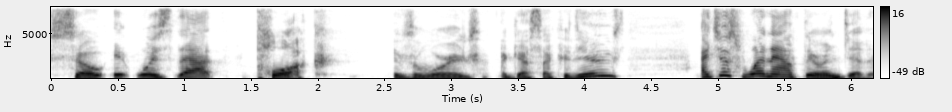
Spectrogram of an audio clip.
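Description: Slowish and with a Brooklyn accent, a woman speaks with very wide pitch swings. The sound is dry and close with no echo, very clean over a silent background. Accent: New York (Brooklyn). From US Northeast, Williamsburg, Brooklyn, New York. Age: 80s+. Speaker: sex and dating coach. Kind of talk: casual chat.

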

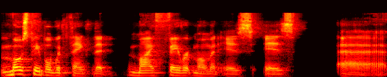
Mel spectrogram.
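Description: Against a quiet background, a man speaks fairly slowly at a fairly low pitch with very wide pitch swings. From international upbringing, third culture kid. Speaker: voice actor. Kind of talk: casual interview. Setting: video call. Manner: halting, many repetitions.

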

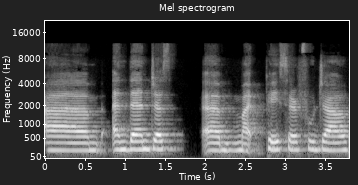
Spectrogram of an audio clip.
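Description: A woman's medium-pitched, monotone, flat voice at a very slow pace over a quiet background. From Hungary, Budapest. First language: Hungarian. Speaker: ultrarunner. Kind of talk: interview.

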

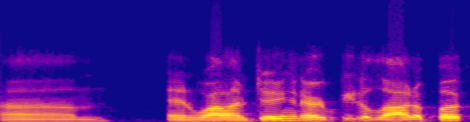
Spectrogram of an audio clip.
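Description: A woman with an American accent, very deep and low in pitch, at a moderate pace, in a dry, close sound with no echo. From US South, Charleston, South Carolina. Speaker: novelist. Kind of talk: radio interview.

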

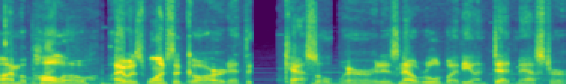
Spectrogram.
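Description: A man puts on a character voice at a medium pitch, delivered in a flat monotone. He keeps a moderate pace while faint music plays in the background. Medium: actual play. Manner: wary, solemn.

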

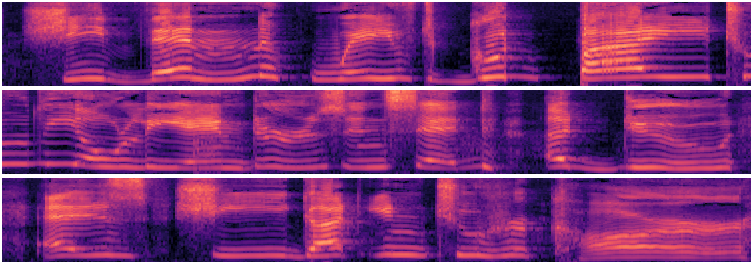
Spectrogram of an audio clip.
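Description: A put-on character voice, female-sounding and high-pitched for a woman, speaks at a very slow pace. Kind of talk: affected, precise. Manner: over-enunciating every word.

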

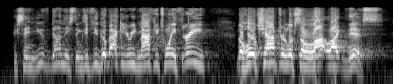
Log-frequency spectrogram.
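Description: Noticeable background noise sits behind a man with a high pitch. He speaks at a moderate pace, with fairly even intonation and big swings in loudness. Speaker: guest speaker leading a Bible study. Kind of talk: Bible teaching, interactive sermon. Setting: church room with audience, microphone.

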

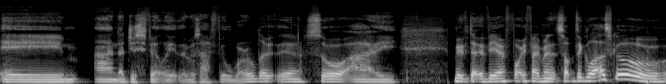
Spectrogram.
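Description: In a Scottish accent, a dark, mellow voice shows ordinary pitch variation on a very clean recording with a silent background. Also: man, medium pitch for a man, moderate pace. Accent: Scottish (Ayrshire). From Scotland, Ayr. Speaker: content creator. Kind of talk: casual interview.

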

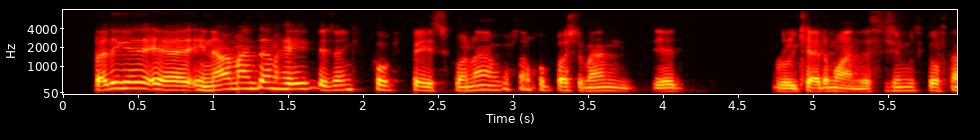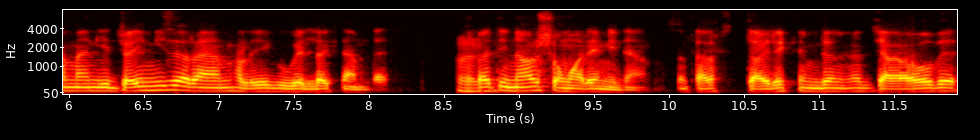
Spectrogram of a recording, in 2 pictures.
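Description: Intonation rises and falls in a lively way. The man speaking moves at a very fast pace. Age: 30s. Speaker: tech engineer and podcaster. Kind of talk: casual chat.

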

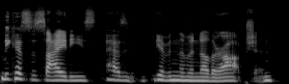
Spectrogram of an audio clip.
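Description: An ordinary speaking voice: a woman with an American accent talks at a fairly quick pace at medium pitch with ordinary pitch variation, the sound dry and close with no echo. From Ohio. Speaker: podcast panelist and intro voice. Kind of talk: casual chat.

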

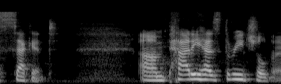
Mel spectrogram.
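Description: A woman speaks in a normal speaking voice. Her pace is fairly quick and her pitch is medium. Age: 40s. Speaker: novelist. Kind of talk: interview. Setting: video call.

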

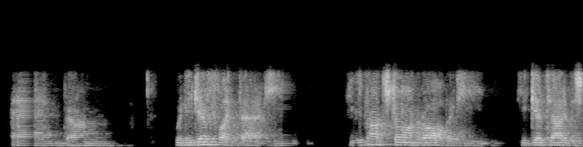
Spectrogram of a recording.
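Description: There is audible room echo around a man's voice. He speaks at a fairly slow pace. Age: 50s. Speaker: guest sharing life experience. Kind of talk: casual interview conversation.

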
